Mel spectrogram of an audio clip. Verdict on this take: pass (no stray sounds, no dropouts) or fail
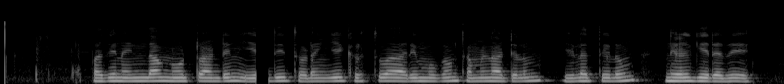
fail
